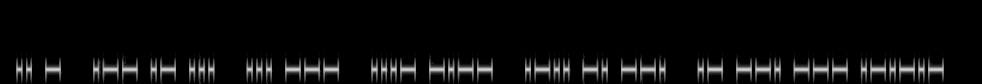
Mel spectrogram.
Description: Morse code, heard as a keyed tone, about 25 wpm, 700 Hz. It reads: IT WAS SO VY LNG AGO.
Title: Sentences from Top 500 Words and Abbreviations 25wpm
